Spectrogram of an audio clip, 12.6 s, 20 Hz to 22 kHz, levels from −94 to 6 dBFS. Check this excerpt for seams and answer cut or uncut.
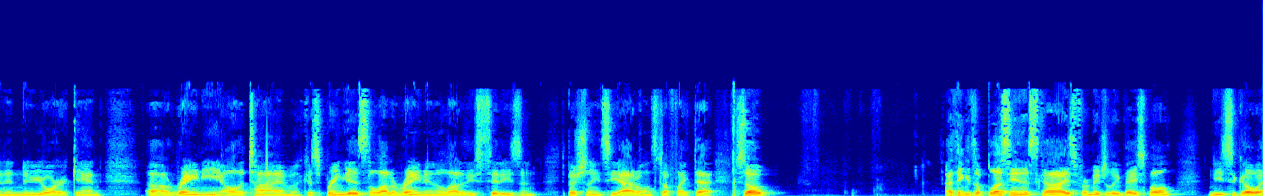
uncut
